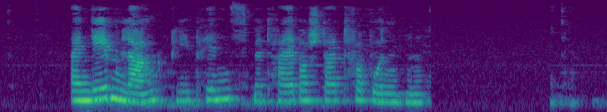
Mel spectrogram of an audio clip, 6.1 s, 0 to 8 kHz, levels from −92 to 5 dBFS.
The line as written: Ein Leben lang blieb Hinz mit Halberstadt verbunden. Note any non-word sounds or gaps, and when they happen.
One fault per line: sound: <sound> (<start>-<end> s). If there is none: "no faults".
no faults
